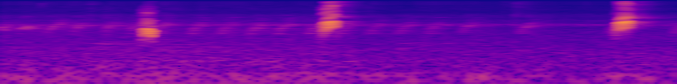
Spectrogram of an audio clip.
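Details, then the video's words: Caged five-colored decoy bird, kept over a year, duels in song: three sharp, high chips separated by faint rapid twitters. "Chim ngũ sắc hót đấu"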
